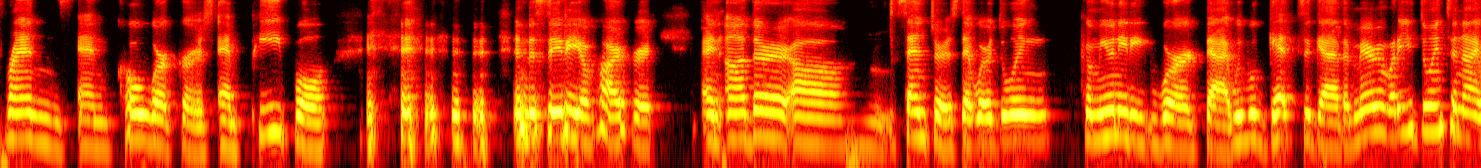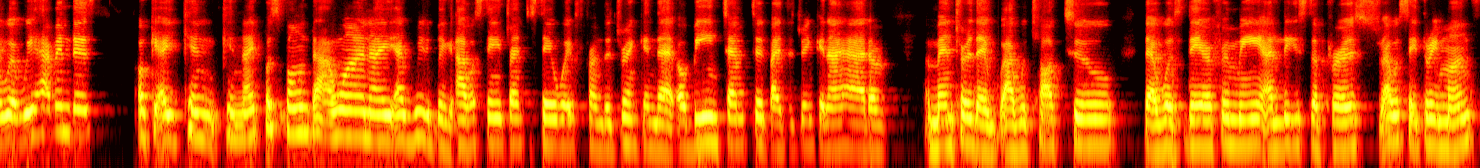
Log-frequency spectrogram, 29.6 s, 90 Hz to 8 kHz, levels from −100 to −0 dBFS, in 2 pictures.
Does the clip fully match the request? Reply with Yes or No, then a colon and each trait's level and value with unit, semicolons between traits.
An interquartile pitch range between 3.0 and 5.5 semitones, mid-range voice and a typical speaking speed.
Yes: average, 3.7 semitones; medium, 175 Hz; average, 175 wpm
